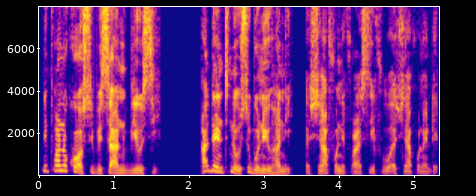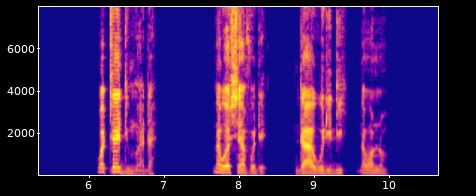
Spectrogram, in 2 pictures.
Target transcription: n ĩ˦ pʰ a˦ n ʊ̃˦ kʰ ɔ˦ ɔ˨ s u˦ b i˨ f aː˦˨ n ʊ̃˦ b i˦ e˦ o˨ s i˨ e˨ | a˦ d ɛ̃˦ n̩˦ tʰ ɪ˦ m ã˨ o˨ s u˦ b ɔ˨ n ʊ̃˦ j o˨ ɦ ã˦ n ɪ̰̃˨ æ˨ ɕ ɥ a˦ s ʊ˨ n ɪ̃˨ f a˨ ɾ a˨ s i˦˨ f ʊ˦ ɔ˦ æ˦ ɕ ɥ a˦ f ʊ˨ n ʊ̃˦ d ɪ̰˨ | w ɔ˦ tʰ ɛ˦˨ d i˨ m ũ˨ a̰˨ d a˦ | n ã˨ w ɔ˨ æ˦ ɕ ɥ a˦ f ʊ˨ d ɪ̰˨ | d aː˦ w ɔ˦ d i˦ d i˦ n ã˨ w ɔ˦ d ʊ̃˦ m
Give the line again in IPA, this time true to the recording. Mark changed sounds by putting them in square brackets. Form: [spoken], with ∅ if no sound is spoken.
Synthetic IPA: n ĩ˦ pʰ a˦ n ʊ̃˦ kʰ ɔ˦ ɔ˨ s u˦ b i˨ [s] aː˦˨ n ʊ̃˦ b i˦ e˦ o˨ s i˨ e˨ | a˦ d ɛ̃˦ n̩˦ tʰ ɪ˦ [n] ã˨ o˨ s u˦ b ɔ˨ n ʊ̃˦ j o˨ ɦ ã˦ n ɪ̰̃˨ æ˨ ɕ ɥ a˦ [f] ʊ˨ n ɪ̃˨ f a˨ ɾ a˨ s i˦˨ f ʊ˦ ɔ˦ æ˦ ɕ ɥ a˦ f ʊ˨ n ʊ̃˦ d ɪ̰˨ | w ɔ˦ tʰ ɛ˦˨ d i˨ m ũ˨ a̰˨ d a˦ | n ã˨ w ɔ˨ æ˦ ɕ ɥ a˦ f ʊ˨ d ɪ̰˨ | d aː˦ w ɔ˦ d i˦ d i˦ n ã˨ w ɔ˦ [n] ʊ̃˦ m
